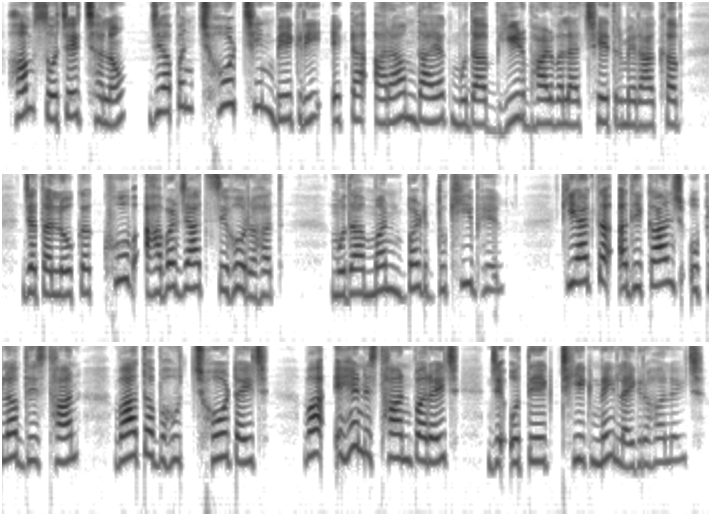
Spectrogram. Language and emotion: Maithili, sad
